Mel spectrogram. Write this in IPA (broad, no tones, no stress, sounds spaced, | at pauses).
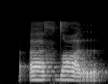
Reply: ʔ aː x dˤ a r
